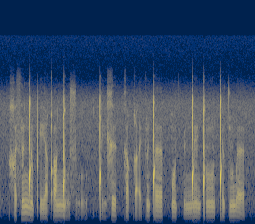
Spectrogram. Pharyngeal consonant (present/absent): absent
